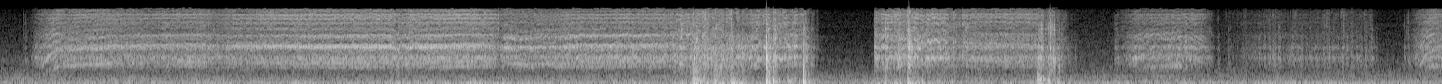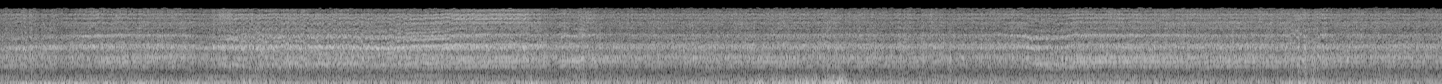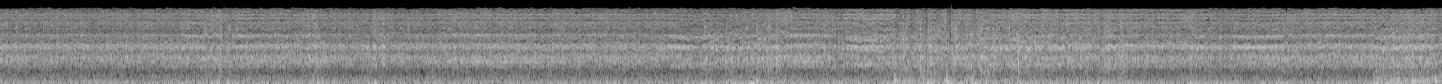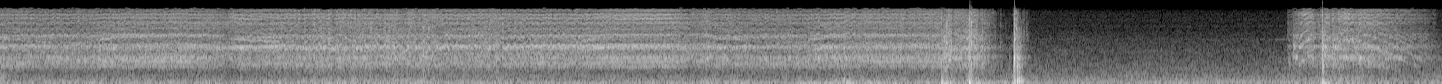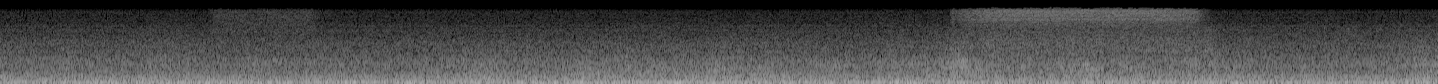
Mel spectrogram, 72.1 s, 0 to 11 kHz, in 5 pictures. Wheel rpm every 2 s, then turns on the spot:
150, 220, 220, 190, 160, 100, 30, 170, 210, 210, 230, 230, 230, 230, 230, 230, 230, 230, 210, 180, 230, 220, 220, 190, 200, 210, 130, 0, 70, 0, 0, 0, 0, 0, 0, 0.
12-14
